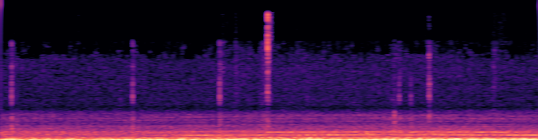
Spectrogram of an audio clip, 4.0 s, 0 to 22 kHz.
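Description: A 2006 Porsche Cayman S on a twisty road, heard from inside as a steady, continuous engine drone and low road rumble, with no talking.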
